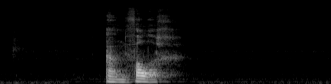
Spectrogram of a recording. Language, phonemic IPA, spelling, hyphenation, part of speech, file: Dutch, /ˌaːnˈvɑ.ləx/, aanvallig, aan‧val‧lig, adjective, Nl-aanvallig.ogg
- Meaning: charming, sweet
